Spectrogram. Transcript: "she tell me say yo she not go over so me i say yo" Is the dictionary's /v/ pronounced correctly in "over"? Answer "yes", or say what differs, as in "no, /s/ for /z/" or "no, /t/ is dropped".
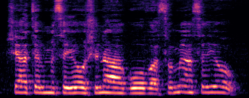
no, /b/ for /v/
